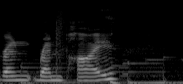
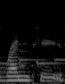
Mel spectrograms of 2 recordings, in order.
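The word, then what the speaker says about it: Ren'Py: i i my um when i first discovered renpi as a kid my friends and i mispronounced it as renpe for the longest time senpai is genius should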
